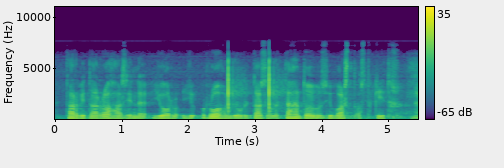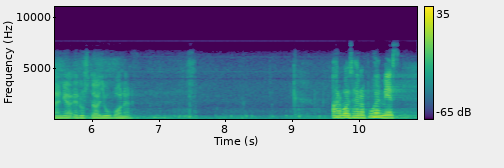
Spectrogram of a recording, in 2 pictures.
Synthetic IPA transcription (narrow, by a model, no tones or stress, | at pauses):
t̪ɑrʋit̪ɑːrrɑhɑːsinːejuorruohonjuːrit̪ɑsolːet̪t̪æhænt̪oiʋosiʋʋɑst̪ɑ̰ust̪ɑ̥kiːt̪o̥snæˑinjɑʔedust̪ɑjɑjuʋonen | ɑrʋoisherɑpuhemːies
